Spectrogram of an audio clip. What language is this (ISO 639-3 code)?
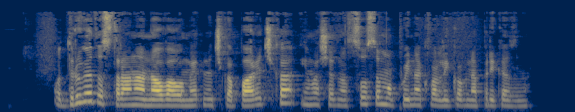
mkd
